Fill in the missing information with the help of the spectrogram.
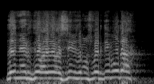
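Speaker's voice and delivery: high, whining plea to the bishop; pleading poor folk. Retold or imitated. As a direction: beg for a handout in a high whine. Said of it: "Κάντε και για μας φτωχούς". (ψηλή, κλαψιάρικη παράκληση φτωχών)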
